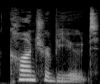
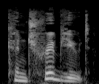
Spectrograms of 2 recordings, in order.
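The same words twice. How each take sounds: First: The stress is on the first syllable. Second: The stress is on the second syllable. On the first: The speaker calls it wrong. "which is incorrect" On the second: The speaker calls it right. "the heavy accents on the second syllable"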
